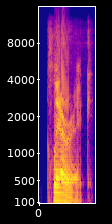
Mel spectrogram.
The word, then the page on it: cleric: American English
